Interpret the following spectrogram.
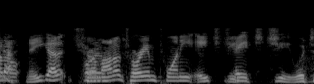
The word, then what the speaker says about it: Shimano: A Shimano. Yeah, no, you got it. Shimano Torium 20 HG.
